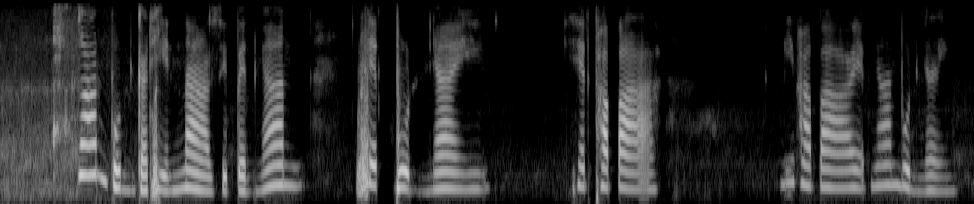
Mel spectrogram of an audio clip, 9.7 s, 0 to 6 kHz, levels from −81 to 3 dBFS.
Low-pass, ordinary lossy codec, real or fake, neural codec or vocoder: 5.4 kHz; none; fake; codec, 16 kHz, 8 kbps, FunCodec, trained on LibriTTS, 25 frames a second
